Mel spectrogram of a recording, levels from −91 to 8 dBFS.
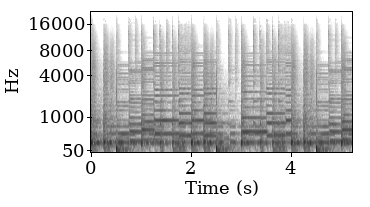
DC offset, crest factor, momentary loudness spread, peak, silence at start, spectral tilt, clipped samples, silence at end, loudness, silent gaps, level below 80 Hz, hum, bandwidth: under 0.1%; 18 dB; 3 LU; -4 dBFS; 0 s; -6 dB/octave; under 0.1%; 0 s; -23 LUFS; none; -32 dBFS; none; 16.5 kHz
